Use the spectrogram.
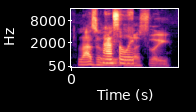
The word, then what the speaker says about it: lazuli: Lazuli.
